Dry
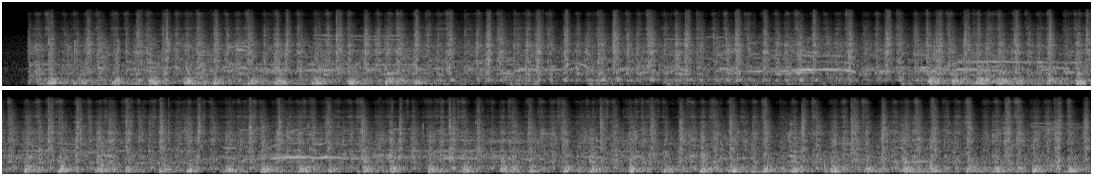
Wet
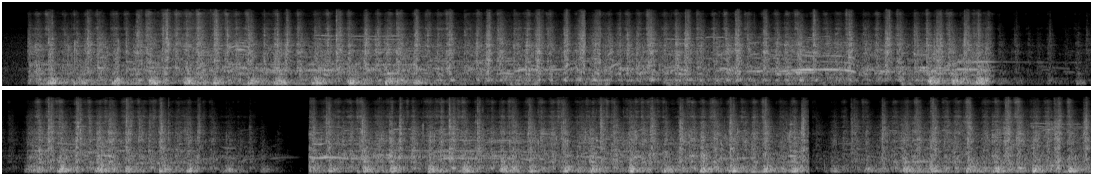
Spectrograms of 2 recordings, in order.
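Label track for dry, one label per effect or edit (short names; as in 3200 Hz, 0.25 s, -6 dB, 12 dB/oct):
1.430000	2.350000	high shelf 4200 Hz +6 dB
5.750000	6.190000	reverse
9.820000	11.250000	dip -19 dB, fades 0.12 s
12.250000	13.960000	studio fade out
18.960000	20.330000	fade in, from -21 dB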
